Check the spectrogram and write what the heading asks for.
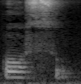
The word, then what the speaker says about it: osso: Então, aqui nós pronunciamos com o som de S normal, osso.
